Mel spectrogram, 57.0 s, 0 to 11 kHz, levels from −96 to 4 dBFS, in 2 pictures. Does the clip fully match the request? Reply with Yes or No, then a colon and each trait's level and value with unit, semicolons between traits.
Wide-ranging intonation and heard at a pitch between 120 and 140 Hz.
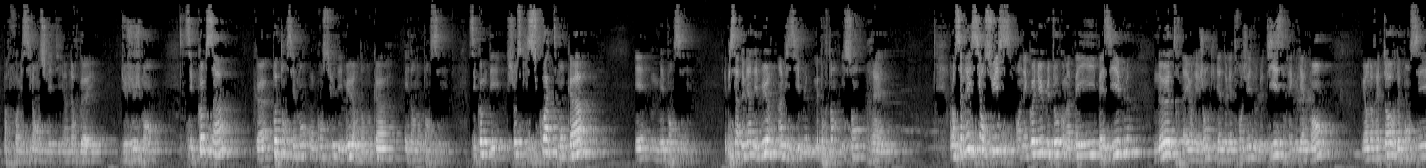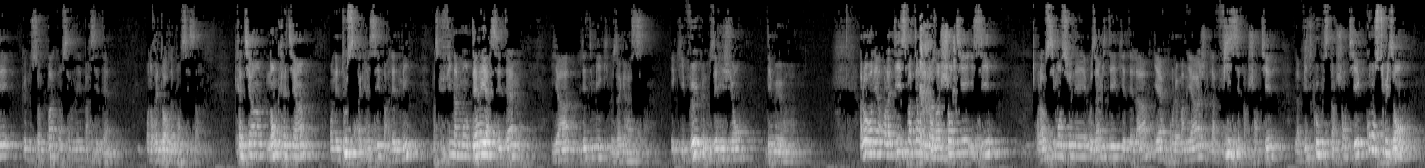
No: wide, 7.3 semitones; medium, 155 Hz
